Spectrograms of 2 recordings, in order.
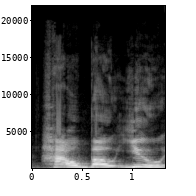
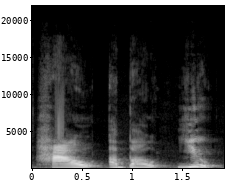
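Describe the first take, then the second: First: 'About' is shortened and run together quickly. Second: 'About' is said in full, more slowly.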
